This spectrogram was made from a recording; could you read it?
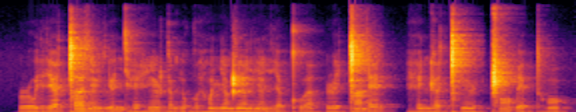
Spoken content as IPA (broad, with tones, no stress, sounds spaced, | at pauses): ɭ u˨˦ rʲ ɜ˦ ǀ ɜ˦ z ẽ˨ ɡ lʲ u˦ nʲ dʱ e˨ ɦ ĩ˦˨ ɭ ɡ a˦ ɖ n u˨ ɡʷ e˧ ɦ ɔ̃˧ nʲ ɑ̃˧ ɖ lʲ ɑ̃˧ rʲ ã˨ rʲ ɑ˨ b kʷʼ ɜ˨˦ | ɭ i˨˦ ǀ ã˦ z e˦ | ɦ e˨ nʲ ɖ ɜ˧ ǀʰ ĩ˨ ɭ | ǁ ɔ̃˦ ɓ e˨ b dʱ ɔ̃˧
